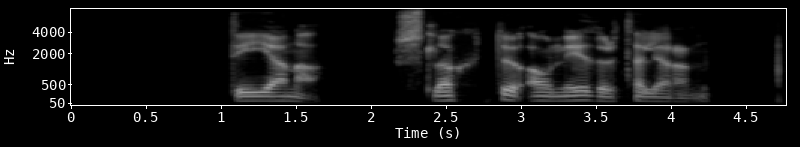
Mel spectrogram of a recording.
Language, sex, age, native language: Icelandic, male, 20-29, Icelandic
